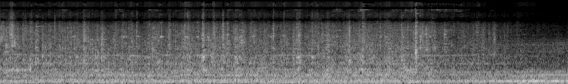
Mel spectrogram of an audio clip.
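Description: A T7 tractor engine idles with a steady, loud, close mechanical rumble and knocking vibration, unbroken throughout and with no voices.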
